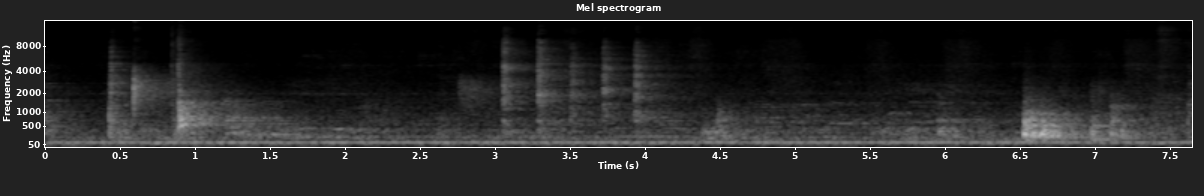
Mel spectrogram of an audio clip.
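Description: Billiard balls clack together and roll across a table.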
